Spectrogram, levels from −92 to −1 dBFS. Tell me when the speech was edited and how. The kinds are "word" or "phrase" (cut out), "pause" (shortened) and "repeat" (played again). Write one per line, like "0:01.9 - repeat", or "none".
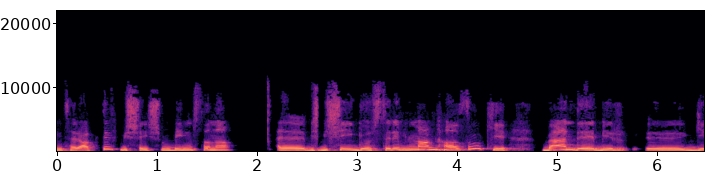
0:02.0 - pause
0:02.6 - phrase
